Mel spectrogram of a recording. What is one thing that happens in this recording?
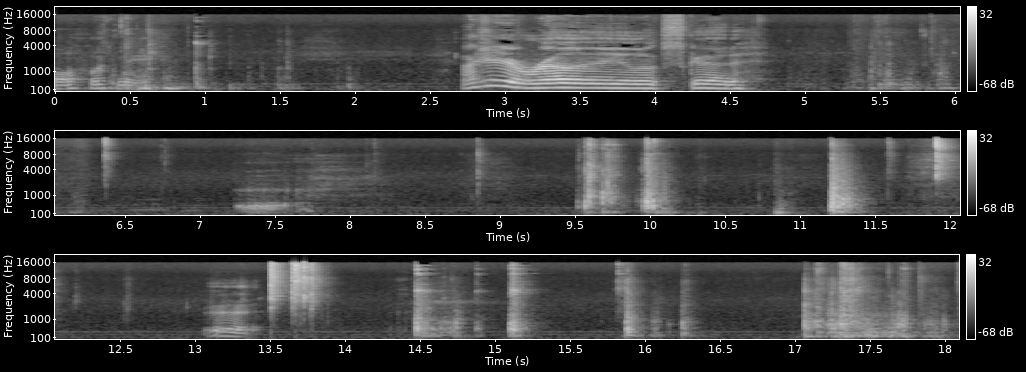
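Plastic toy parts click and clack as hands handle them.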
